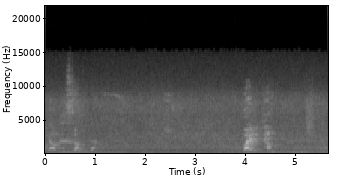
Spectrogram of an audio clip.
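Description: A woman gives short, firm commands to a dog nearby.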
